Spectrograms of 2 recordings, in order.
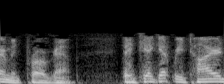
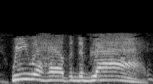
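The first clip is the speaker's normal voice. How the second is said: slow, high Boston accent impression; 8 semitones higher than usual. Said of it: "with the Boston accent".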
